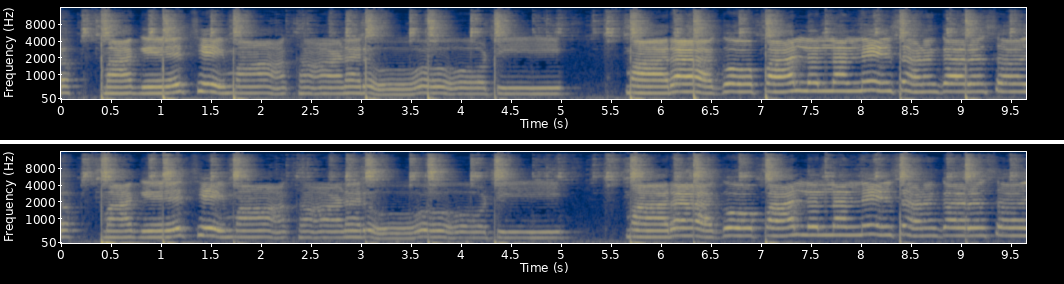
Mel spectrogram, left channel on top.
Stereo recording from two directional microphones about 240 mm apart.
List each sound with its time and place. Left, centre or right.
0.4 s music: left
5.6 s music: left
